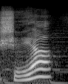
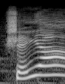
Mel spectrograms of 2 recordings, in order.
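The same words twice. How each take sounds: First: It is said at a normal, quiet volume. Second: It is said loudly, with an angry raised voice.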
